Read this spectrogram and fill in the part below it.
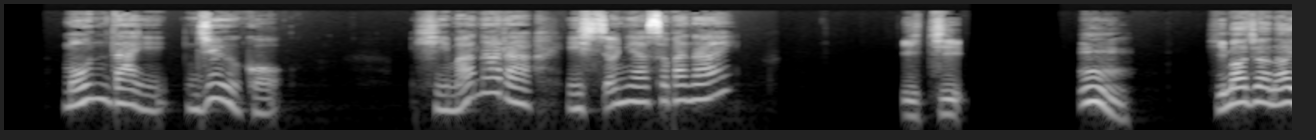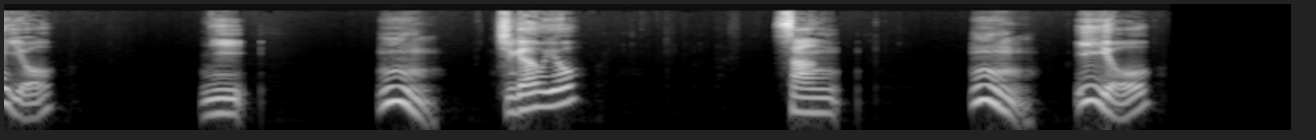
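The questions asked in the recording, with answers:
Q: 暇なら一緒に遊ばない?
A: 1: うん、いいよ。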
